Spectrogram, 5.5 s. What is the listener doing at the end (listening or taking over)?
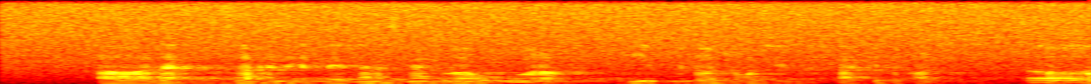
taking over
